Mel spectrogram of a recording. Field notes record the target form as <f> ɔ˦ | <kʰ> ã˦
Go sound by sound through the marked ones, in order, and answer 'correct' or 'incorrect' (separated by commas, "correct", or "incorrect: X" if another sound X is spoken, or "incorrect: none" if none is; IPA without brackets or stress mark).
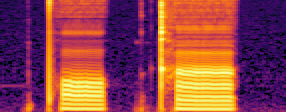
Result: incorrect: pʰ, correct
